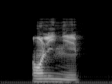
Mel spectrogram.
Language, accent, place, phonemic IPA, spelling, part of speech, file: French, France, Lyon, /ɑ̃.li.ɲe/, enligner, verb, LL-Q150 (fra)-enligner.wav
- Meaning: 1. to align 2. to head for, to head towards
